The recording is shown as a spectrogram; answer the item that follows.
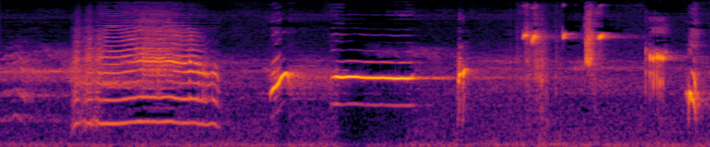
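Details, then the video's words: A single bird producing a long harmonic, slightly nasal note, then an upslurred whistle, a pure steady whistle lasting half a second, and several brief high chips and sharp notes. "sounds of a bird"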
